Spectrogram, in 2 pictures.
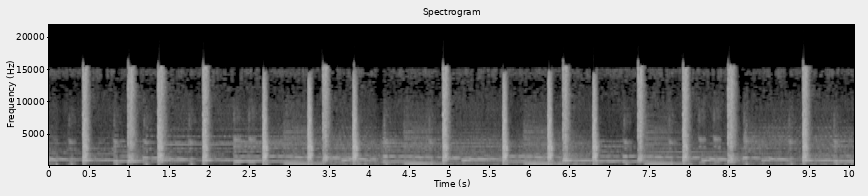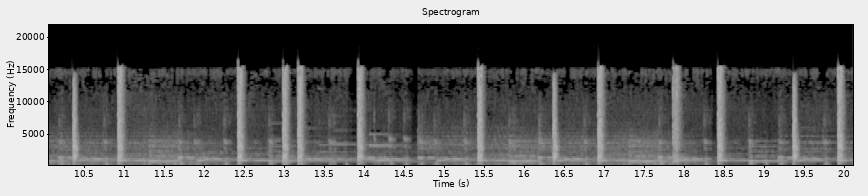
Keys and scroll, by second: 2.3 Return, 7.2 ctrl+t, 15.0 Return, 17.9 ctrl+j.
